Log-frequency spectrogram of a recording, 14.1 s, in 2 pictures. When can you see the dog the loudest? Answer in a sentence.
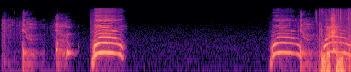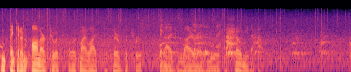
The volume of the dog peaks at 12 seconds.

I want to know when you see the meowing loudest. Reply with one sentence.
The volume of the meowing peaks at 2 seconds.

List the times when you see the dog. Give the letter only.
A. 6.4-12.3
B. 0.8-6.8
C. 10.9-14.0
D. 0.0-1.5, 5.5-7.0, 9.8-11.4
C.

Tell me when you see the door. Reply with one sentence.
You can't hear the door here.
